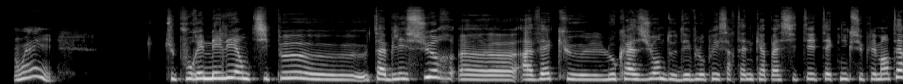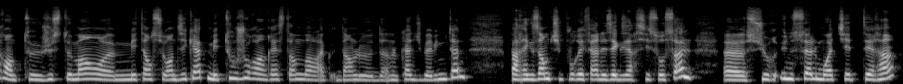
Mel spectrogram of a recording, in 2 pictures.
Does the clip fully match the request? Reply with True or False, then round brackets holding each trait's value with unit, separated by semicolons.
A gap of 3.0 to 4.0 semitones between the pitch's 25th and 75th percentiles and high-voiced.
False (2.5 semitones; 235 Hz)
